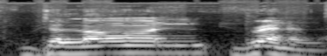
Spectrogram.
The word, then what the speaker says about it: Delon Brennen: amen thank you very very much absolutely Dr Delon Brennan am I pronouncing that absolutely sir you are Dr Delon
